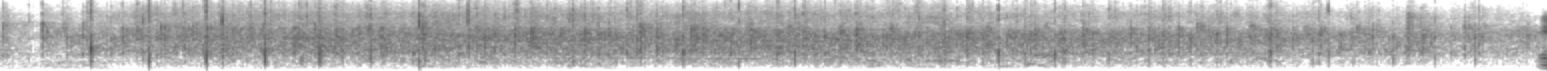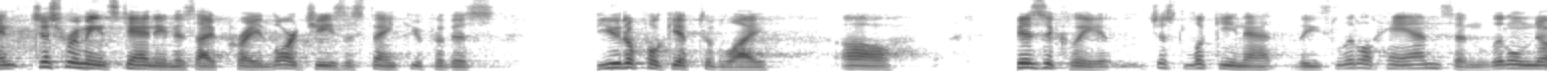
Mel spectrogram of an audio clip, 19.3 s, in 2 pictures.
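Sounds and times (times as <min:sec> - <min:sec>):
audience applauding: 0:00.0 - 0:10.3
speech: 0:09.6 - 0:15.4, 0:16.0 - 0:19.3.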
